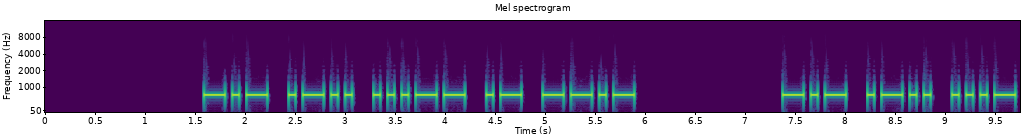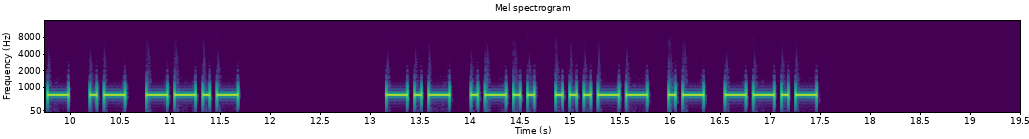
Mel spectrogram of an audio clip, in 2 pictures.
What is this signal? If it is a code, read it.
Morse code, heard as a keyed tone, about 17 wpm, 700 Hz. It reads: KL3AQ KL3AQ KL3AQ
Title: USA Call Signs - 5 Characters - Repeated 3x - 17wpm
